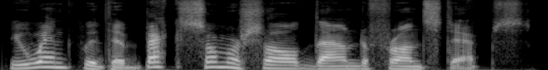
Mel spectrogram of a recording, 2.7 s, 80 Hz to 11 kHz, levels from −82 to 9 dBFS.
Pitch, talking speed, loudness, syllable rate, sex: 135 Hz, 220 wpm, -19 LUFS, 4.7 syllables/s, male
